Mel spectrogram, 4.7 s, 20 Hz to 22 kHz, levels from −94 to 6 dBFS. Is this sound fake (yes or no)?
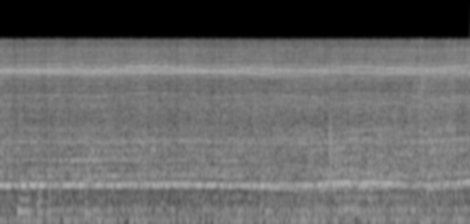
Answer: no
